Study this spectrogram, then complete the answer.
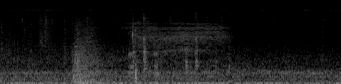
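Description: A wooden crate lid creaks open.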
